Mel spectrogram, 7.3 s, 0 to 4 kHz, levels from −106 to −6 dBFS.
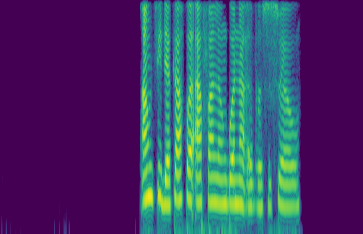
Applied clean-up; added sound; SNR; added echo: neural mask model Resemble Enhance denoiser.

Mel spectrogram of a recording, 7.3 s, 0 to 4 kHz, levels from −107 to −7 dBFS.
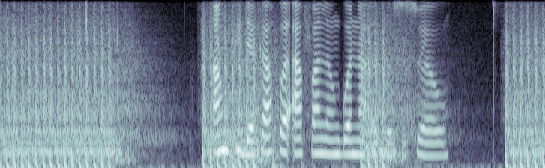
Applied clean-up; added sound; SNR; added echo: none; Gunshot, gunfire; 2 dB; none.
